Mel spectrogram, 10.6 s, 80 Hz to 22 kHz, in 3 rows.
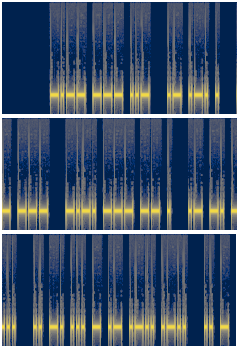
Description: Morse code, heard as a keyed tone, about 32 wpm, 700 Hz. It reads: YOU ARE TO COME AND INSTALL IT
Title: Sentences from Top 1600 Words 30wpm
